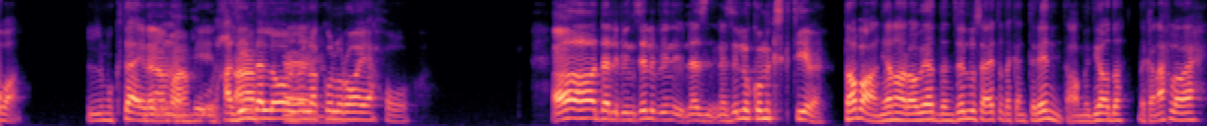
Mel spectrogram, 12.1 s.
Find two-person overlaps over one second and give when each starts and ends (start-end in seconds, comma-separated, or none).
1.4-3.3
